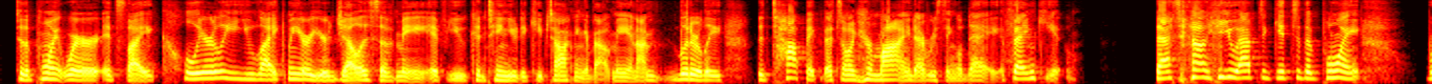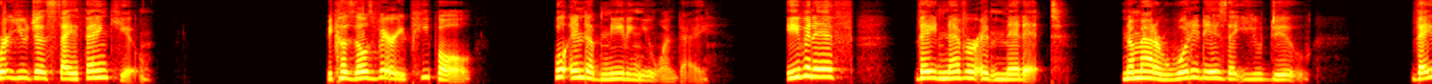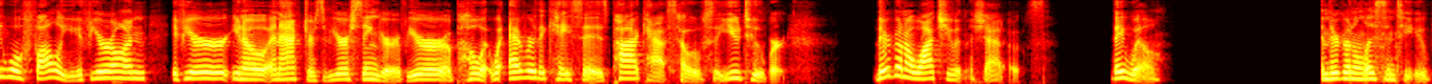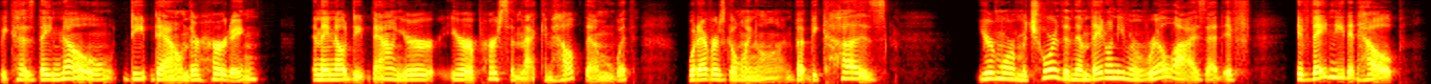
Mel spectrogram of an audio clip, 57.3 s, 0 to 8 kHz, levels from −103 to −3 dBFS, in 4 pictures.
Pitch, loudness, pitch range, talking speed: 210 Hz, -19 LUFS, 185-235 Hz, 170 wpm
